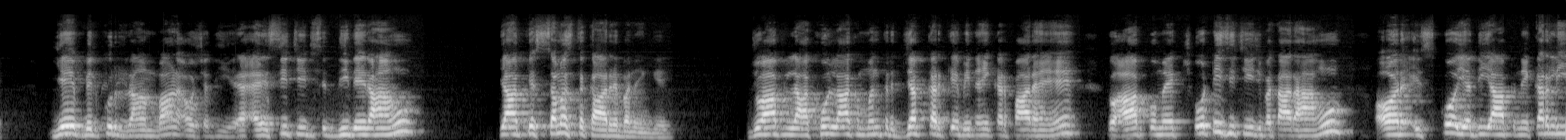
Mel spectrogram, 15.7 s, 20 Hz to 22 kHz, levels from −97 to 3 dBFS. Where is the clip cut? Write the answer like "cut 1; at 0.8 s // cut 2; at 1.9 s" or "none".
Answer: cut 1; at 2.1 s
